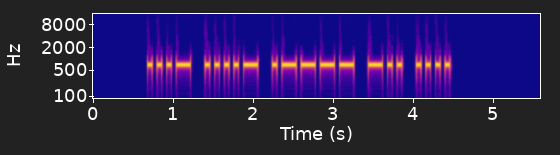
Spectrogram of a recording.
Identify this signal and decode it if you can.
Morse code, heard as a keyed tone, about 21 wpm, 700 Hz. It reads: V41DH
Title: Five Challenging Letter-Number Combinations 20wpm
